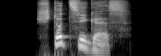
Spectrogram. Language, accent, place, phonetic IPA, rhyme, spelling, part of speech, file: German, Germany, Berlin, [ˈʃtʊt͡sɪɡəs], -ʊt͡sɪɡəs, stutziges, adjective, De-stutziges.ogg
- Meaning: strong/mixed nominative/accusative neuter singular of stutzig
